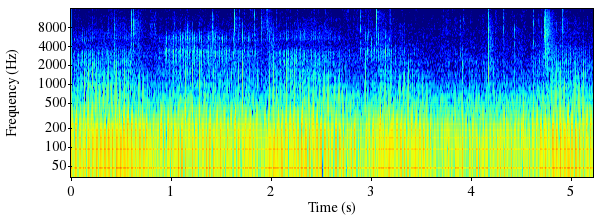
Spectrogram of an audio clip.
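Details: Gentle purring from a sleeping cat, a deep rumbling drone rising and falling in regular breaths, with faint fireplace crackle in the background.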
